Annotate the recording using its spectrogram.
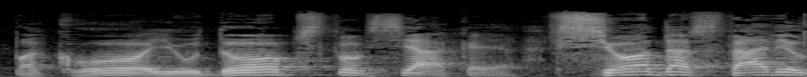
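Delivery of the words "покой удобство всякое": ordinary talk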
